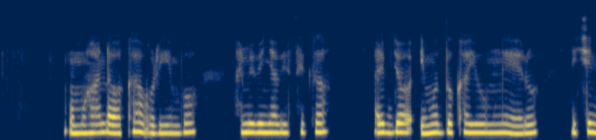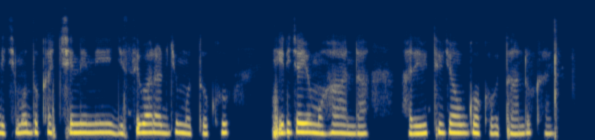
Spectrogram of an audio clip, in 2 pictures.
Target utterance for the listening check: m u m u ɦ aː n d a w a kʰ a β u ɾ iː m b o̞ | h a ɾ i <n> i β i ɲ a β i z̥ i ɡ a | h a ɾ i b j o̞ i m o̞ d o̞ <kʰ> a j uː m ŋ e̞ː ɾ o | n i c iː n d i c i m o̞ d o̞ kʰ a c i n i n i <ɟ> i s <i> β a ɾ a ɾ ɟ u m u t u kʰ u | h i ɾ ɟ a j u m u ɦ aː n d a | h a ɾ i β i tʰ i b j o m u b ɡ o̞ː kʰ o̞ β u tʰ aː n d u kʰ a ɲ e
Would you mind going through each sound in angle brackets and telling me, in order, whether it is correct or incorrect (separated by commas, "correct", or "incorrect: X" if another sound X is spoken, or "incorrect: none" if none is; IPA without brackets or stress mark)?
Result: incorrect: m, correct, correct, correct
